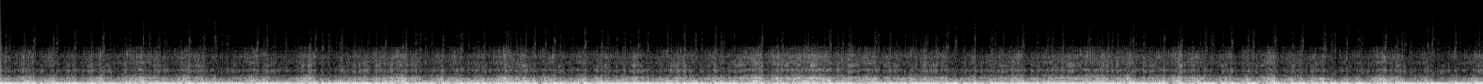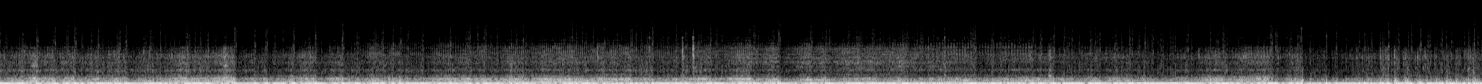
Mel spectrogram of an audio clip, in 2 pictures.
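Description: Wind rumbles loudly against a moving bicycle.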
